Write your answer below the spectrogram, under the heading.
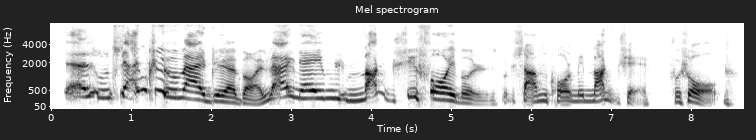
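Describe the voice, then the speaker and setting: This man talks at a very slow pace. He uses a put-on character voice. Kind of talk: very posh, upper-class.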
